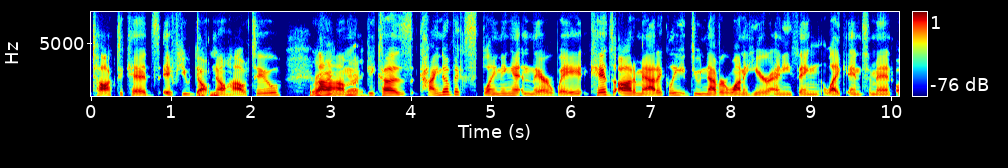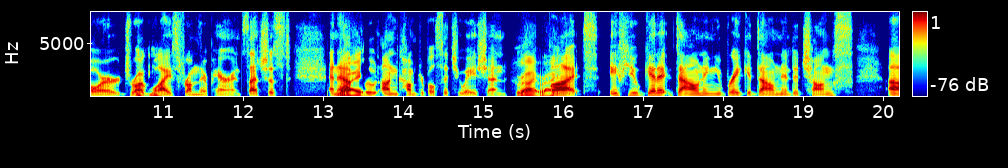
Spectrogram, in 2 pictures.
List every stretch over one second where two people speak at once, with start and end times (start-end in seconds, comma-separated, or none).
none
